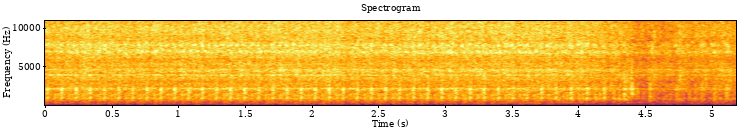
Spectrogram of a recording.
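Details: UZAM-412 engine running: sharp metallic tapping about three times a second, steady with the idle; internal engine knock, cause unclear.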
